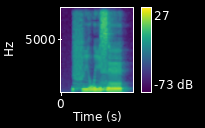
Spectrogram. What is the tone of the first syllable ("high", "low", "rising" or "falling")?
high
